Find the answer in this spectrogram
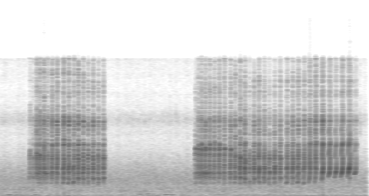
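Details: Kapas tembak bird producing its coarse, odd call for songbird tutoring: two rapid rattles of rasping pulses, the first about one second long, the second about two seconds, with a pause between them.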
